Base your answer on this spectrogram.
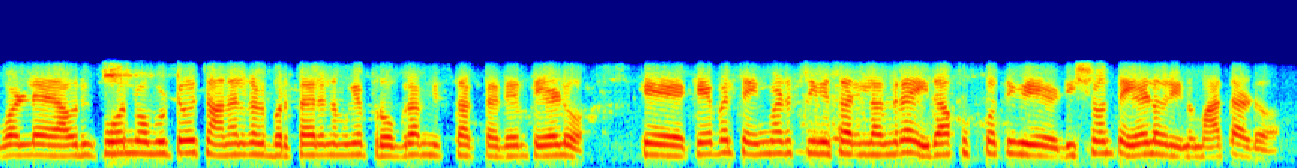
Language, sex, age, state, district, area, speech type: Kannada, female, 30-45, Karnataka, Mandya, rural, conversation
